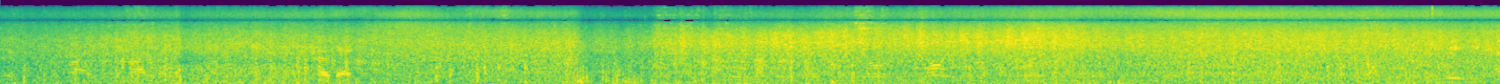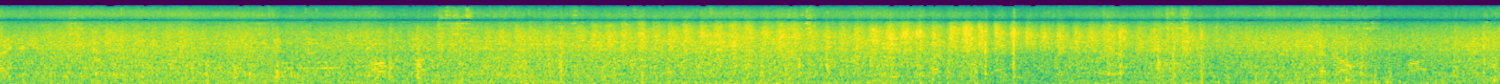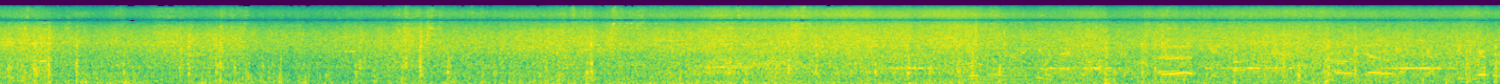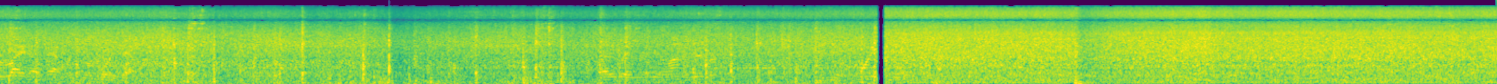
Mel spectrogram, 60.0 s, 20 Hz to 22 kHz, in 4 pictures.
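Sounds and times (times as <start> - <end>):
train rumble with wheel clatter: 0.0 - 59.9.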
